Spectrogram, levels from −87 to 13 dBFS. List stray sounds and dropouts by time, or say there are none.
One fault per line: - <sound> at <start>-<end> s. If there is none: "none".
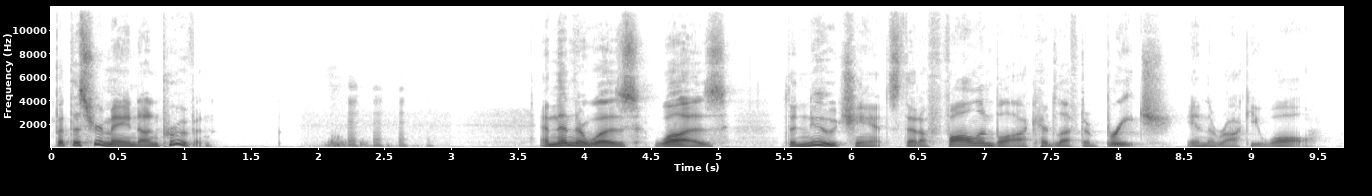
- laugh at 1.9-2.9 s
